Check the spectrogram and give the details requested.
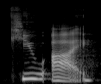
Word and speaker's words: qi: And for listeners, that's spelled Qi, but qi.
